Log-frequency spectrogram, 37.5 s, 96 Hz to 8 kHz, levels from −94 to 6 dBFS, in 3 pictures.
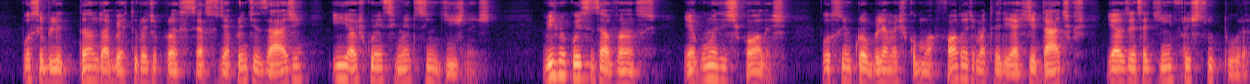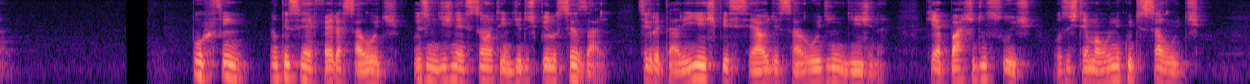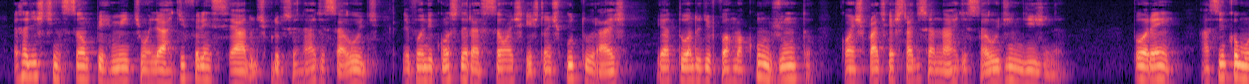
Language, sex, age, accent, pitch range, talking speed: Portuguese, male, 20-39, Brazilian, 105-125 Hz, 145 wpm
